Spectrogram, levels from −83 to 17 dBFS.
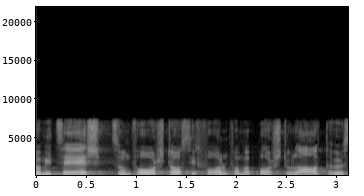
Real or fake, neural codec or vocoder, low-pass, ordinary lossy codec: real; none; 7.2 kHz; none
